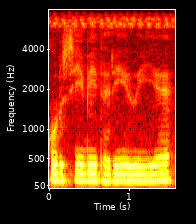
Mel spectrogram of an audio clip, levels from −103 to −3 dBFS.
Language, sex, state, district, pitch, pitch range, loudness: Hindi, male, Uttar Pradesh, Shamli, 130 Hz, 125-130 Hz, -14 LUFS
